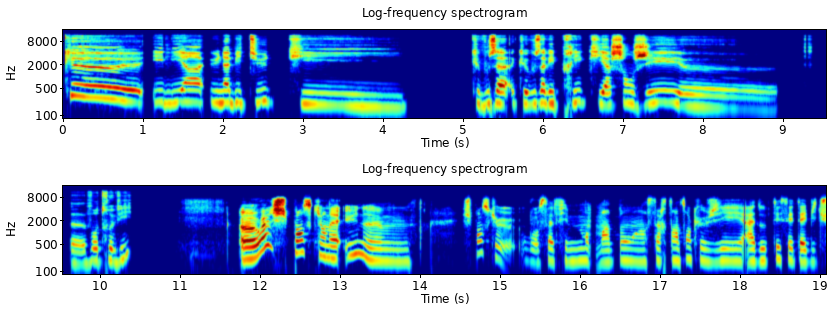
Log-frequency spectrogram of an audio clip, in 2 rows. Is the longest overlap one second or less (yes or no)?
yes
